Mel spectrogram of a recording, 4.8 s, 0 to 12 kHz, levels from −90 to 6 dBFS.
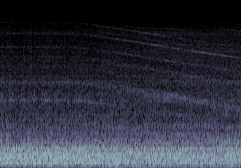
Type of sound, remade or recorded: recorded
